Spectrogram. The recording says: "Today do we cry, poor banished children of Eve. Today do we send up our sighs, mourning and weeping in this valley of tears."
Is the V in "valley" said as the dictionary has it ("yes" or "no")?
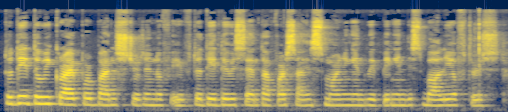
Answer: no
